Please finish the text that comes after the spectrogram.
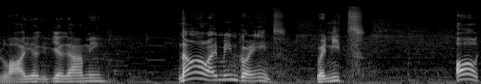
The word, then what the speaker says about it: Goenitz: When it's, how do you pronounce his name? Everyone does it different. I heard Law Yagami. No, I mean Goenitz. Goenitz. Oh, Ginitz.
